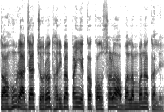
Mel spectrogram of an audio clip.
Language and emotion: Odia, neutral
